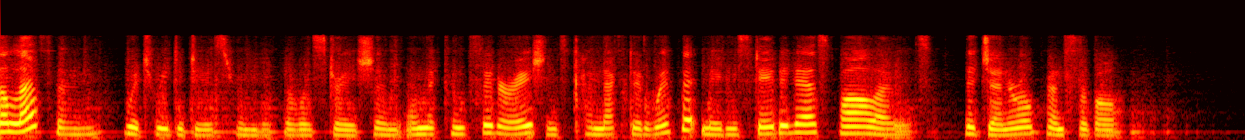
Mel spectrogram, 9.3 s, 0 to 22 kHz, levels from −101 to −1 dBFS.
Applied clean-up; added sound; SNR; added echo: neural mask model RNNoise.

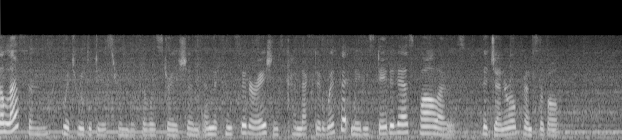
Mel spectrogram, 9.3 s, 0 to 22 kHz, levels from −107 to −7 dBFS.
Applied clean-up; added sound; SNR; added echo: none; Engine; 13 dB; none.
